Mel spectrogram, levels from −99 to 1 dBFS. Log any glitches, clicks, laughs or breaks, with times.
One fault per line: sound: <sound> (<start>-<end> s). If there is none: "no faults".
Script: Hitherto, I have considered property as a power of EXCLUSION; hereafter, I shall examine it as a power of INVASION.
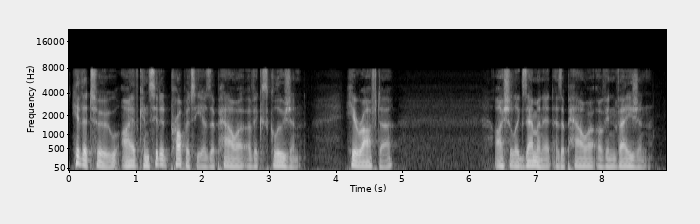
no faults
